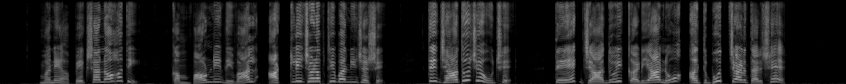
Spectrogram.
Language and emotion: Gujarati, surprised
